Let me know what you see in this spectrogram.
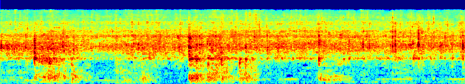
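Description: Pieces of boiled mackerel tuna, chillies and aromatics sizzling in oil in a metal wok as they are stirred, with scrapes and knocks against the pan now and then.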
